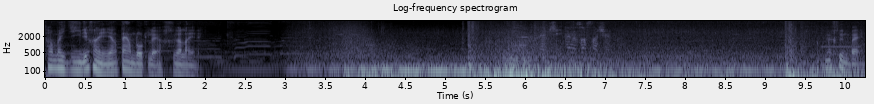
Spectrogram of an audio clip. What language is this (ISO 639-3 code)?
tha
